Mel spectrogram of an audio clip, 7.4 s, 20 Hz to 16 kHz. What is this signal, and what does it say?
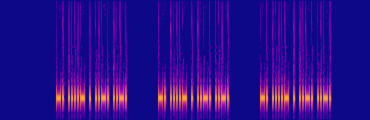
Morse code, heard as a keyed tone, about 37 wpm, 700 Hz. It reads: N4EFF N4EFF N4EFF
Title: USA Call Signs - 5 Characters - Repeated 3x - 40wpm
